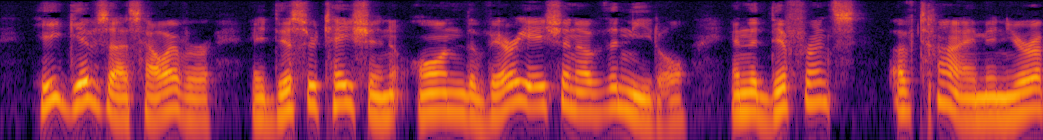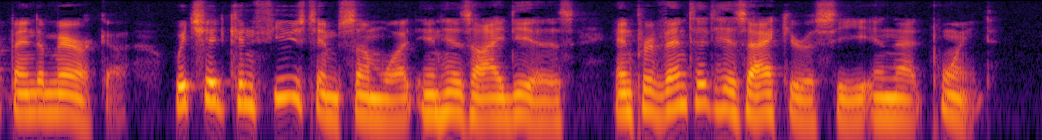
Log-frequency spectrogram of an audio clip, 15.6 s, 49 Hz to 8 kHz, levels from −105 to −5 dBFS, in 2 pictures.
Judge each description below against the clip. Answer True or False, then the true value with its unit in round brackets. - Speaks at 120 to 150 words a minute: True (140 wpm)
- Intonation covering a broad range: True (6.4 semitones)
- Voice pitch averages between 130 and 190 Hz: True (135 Hz)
